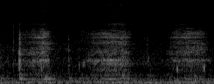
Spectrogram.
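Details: Lawn mower flywheel turned slowly by hand with the cover off: a quiet scraping rasp each turn, the ignition coil touching the flywheel with no air gap; it needs re-gapping.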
